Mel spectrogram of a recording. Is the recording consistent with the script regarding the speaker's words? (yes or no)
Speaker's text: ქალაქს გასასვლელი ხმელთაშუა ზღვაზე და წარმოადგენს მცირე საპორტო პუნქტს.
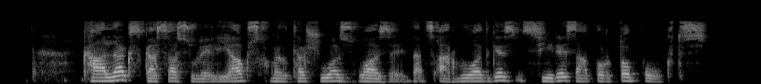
no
